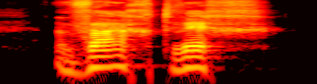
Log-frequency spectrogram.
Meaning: inflection of wegvagen: 1. second/third-person singular present indicative 2. plural imperative
- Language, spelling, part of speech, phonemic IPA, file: Dutch, vaagt weg, verb, /ˈvaxt ˈwɛx/, Nl-vaagt weg.ogg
